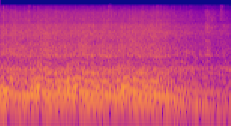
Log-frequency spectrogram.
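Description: A Harley-Davidson motorcycle engine rumbles loudly, its deep throaty pitch rising and dipping as it revs, then easing slightly toward the end, outside a motorcycle club building near Highland Park in Detroit. No voices are heard.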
